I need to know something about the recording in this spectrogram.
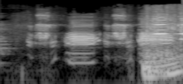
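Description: Three short nasal honks like a goose's, each under half a second; the middle one is the loudest and holds a level pitch. They are a mocking noise aimed at the people just named.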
